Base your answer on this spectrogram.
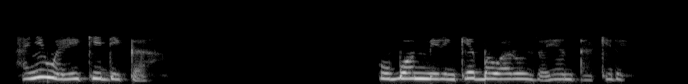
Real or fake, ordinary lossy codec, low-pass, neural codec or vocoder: real; Opus, 24 kbps; 3.6 kHz; none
